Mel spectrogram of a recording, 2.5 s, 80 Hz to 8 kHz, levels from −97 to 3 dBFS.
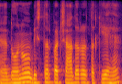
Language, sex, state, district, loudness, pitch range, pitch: Hindi, male, West Bengal, Alipurduar, -17 LUFS, 130-140 Hz, 135 Hz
